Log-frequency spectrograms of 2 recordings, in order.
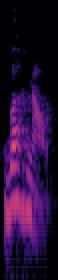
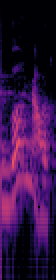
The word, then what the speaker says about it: Burnout: padrão O que é Burn Pois é um nome esquisito né um nome esquisito e tem que saber a pronúncia certinha Burnout você vai ler Bur mas é Burnout porque aqui a gente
